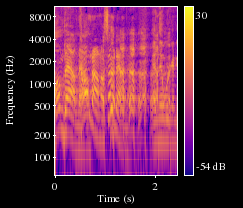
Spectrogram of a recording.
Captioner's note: laugh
